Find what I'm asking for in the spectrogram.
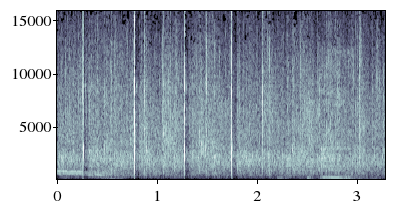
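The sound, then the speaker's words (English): Church audience applause for camp workers about to be commissioned, from the Kearney and North Platte campuses: steady crowd clapping punctuated by four sharp, louder cracks, with a brief voice-like tone near the end. “So can you guys here from the Kearney campus and the North Platte campus, can you just give it up for them right now? Come on.”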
